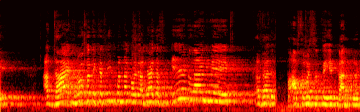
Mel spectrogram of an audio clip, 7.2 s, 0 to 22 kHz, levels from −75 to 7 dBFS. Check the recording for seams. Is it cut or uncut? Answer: cut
